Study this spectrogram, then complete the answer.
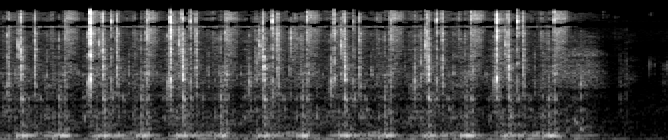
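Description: A chainstitch sewing machine runs a moss stitch on a jersey, a close rhythmic mechanical whir with regular pulsing beats for several seconds before stopping abruptly.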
